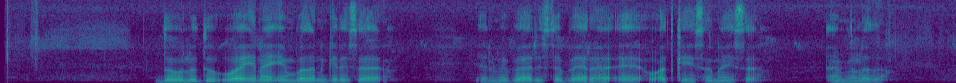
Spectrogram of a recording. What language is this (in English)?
Somali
